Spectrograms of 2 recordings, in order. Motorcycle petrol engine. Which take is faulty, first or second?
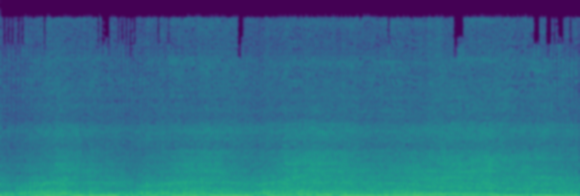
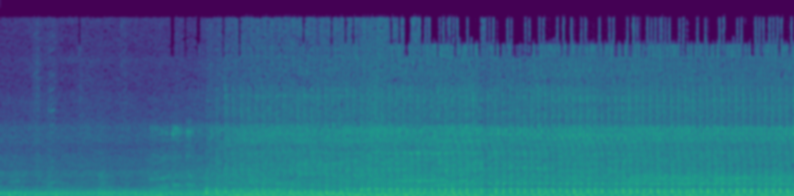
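second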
